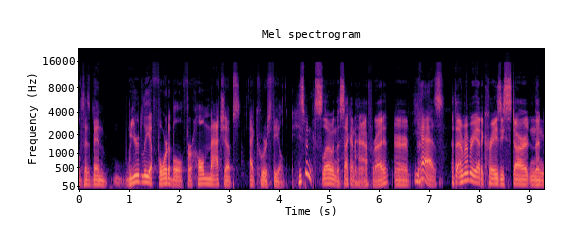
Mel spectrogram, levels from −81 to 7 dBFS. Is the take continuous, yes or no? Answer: no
